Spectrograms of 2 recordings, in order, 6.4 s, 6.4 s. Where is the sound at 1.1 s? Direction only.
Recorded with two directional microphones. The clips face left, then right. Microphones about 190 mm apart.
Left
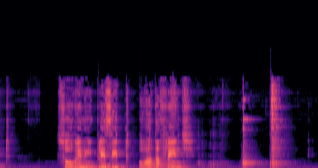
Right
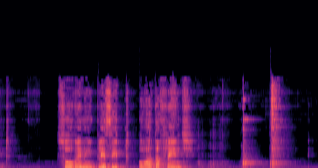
45° right (ahead or behind).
